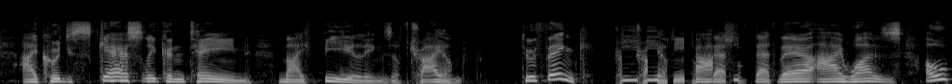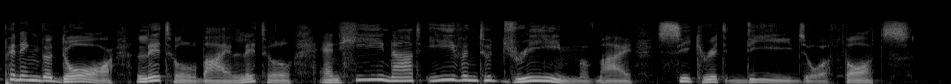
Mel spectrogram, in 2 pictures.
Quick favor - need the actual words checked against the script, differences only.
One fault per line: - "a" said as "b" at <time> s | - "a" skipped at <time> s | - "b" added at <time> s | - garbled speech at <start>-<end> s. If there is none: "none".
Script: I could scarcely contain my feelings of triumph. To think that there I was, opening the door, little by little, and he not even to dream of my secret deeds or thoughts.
- garbled speech at 6.1-7.5 s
